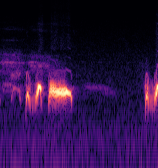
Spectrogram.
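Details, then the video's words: Spotted dove cooing in thúc gù style for luring wild doves: two short hoots run into a long, steady low coo, then after a pause another pair of hoots begins. "Tiếng chim cu gáy thúc gù sung, chuẩn dùng kích bổi"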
